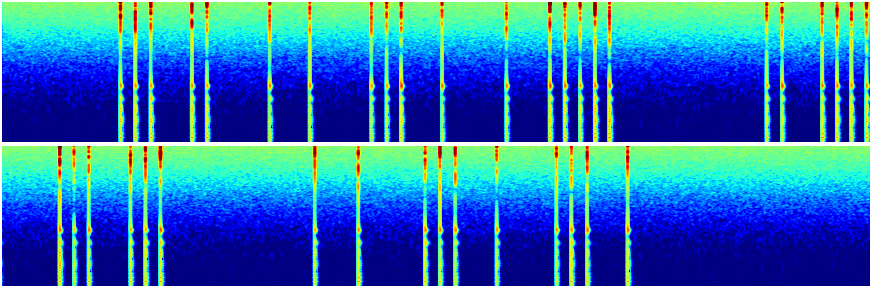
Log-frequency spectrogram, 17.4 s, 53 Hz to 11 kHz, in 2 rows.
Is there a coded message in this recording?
Yes: tap code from 1.2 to 15.0 s, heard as knocks on a wall, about 7 knocks a second. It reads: MALE IN ALL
